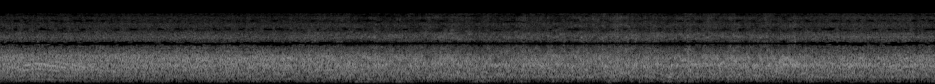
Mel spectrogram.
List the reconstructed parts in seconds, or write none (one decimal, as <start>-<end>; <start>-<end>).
3.3-8.1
